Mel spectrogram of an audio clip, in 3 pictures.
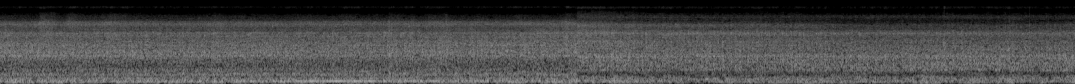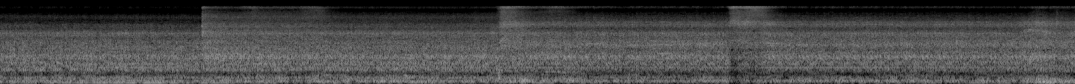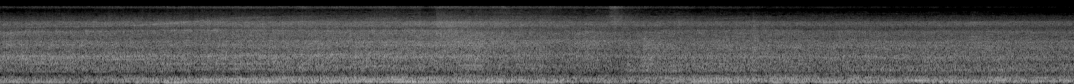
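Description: Bus engine running as the bus moves slowly through the station, with short hisses of air from its air brakes several times around the middle.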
